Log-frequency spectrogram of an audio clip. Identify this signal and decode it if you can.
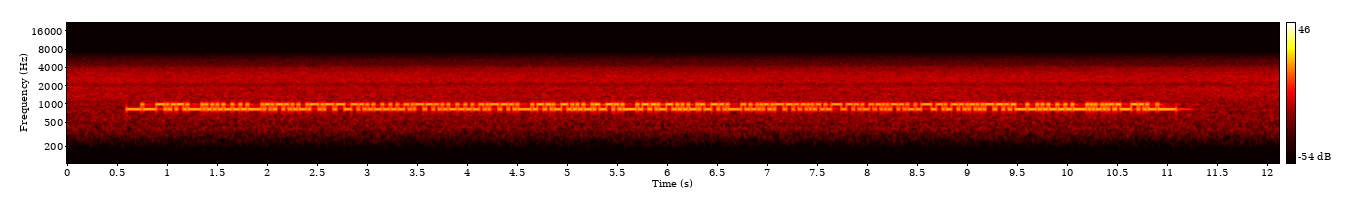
RTTY (50 baud, 170 Hz shift), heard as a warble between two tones, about 910 Hz centre, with radio static. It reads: F1D 339 173 173 AGN? AGN? PSE RPT UR QTH DE VK1YSV K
